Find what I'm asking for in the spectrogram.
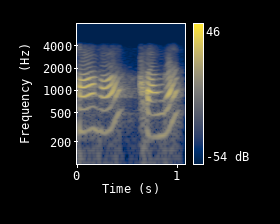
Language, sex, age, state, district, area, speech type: Marathi, female, 18-30, Maharashtra, Washim, urban, conversation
